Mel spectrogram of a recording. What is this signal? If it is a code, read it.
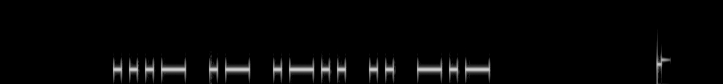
Morse code, heard as a keyed tone, about 15 wpm, 700 Hz. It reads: VALIK
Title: Code Groups - 5 Letters - 15wpm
